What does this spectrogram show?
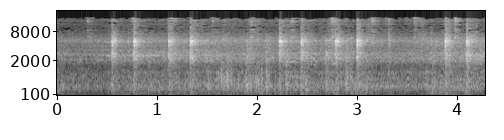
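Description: Passenger coaches of a passing express train, their wheels clattering over the rail joints in quick, often paired clicks over a steady running noise.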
